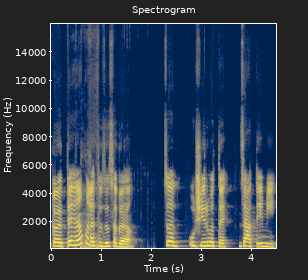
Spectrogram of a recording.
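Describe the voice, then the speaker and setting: A woman's voice: sits high, slow, voice pushed up. A woman voicing a cheerful young woman who teases affectionately and mixes in English words.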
